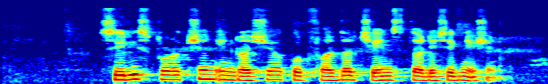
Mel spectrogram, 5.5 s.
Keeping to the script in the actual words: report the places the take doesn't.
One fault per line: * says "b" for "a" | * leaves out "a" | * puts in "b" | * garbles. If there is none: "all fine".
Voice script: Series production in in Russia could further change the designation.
* leaves out "in"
